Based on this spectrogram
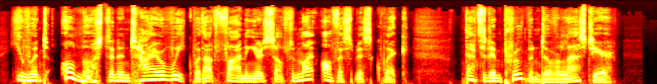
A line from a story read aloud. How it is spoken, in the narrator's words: observed the dean in a deceptively pleasant tone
